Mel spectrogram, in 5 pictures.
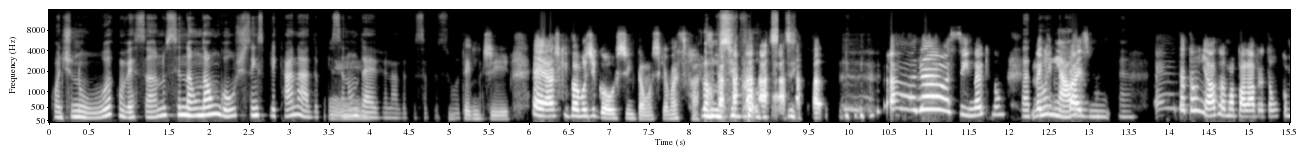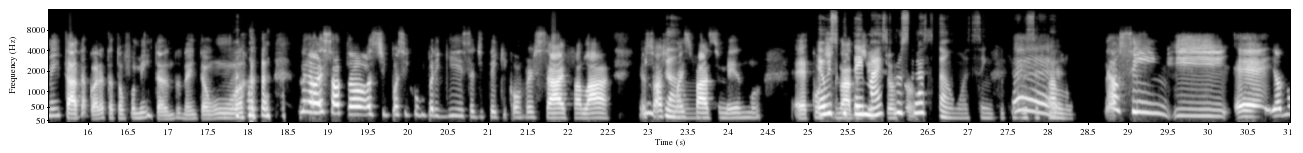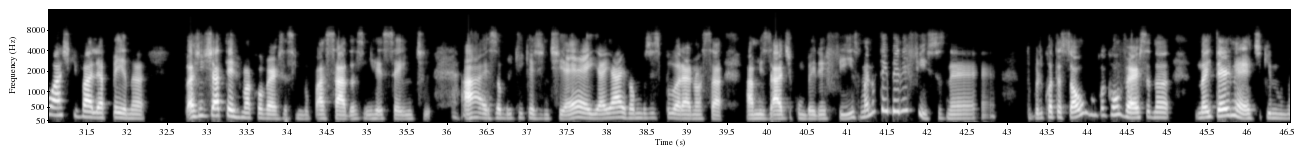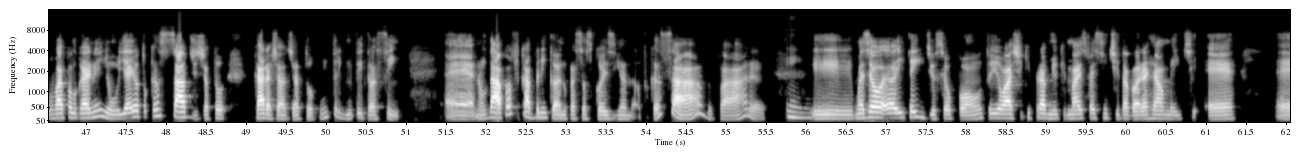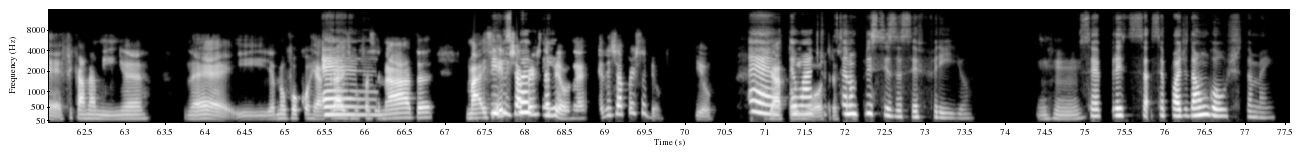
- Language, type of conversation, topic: Portuguese, advice, Como posso lidar com o medo de ser rejeitado?
- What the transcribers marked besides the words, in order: in English: "ghost"; in English: "ghost"; laugh; in English: "ghost"; laugh; laugh; in English: "ghost"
